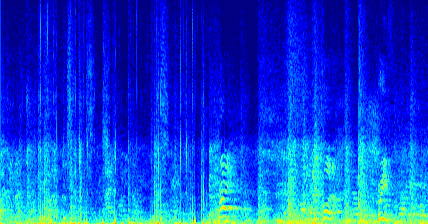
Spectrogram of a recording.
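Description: Boxing sparring exchange heard from a head-mounted camera: a dense run of thuds and slaps from gloves and footwork in the first half, with music and voices in the gym over it.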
